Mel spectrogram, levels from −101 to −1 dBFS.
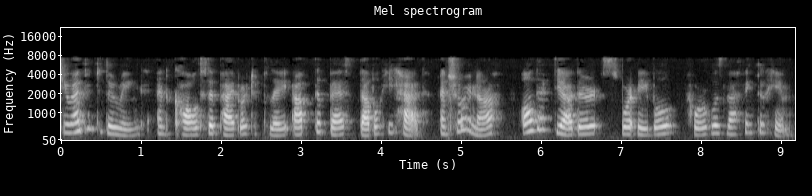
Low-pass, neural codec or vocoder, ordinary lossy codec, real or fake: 7.2 kHz; vocoder, 22.05 kHz, 80 mel bands, HiFi-GAN; MP3, 48 kbps; fake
